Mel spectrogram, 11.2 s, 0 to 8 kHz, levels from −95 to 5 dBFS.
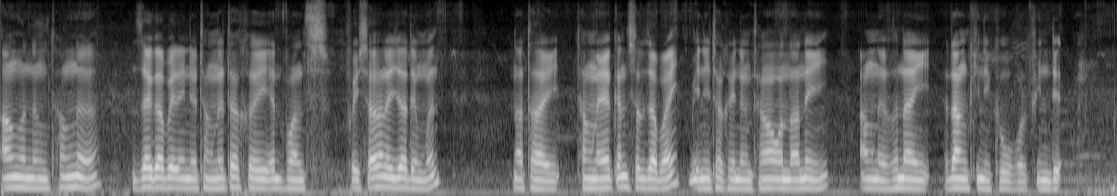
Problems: low volume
